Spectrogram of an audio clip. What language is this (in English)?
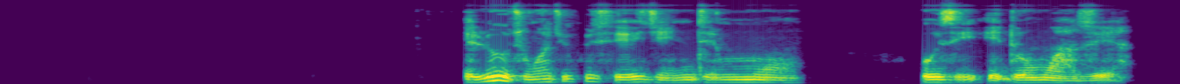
Igbo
